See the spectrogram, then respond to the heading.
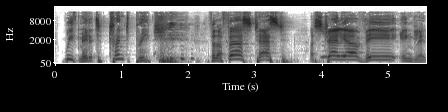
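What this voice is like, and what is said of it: Put-on accent, commentator style. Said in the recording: “Say that in an accent.”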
